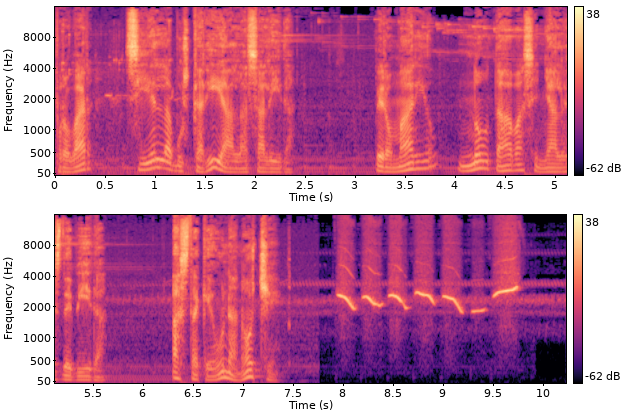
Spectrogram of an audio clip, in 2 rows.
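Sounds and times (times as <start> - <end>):
speech: 0.0 - 2.5, 3.2 - 5.7, 6.3 - 7.5
person whistling a signal outside: 7.9 - 9.8.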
